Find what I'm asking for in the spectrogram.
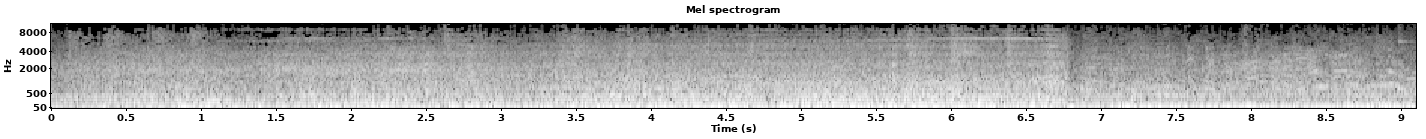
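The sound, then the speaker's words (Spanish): Subway train carriages moving along the tracks, producing a continuous loud rumbling roar with rattling and clattering. Murmuring voices sit underneath, and the tone of the noise shifts near the end. “pasa a otro vagón. El convoy entra en un túnel.”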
